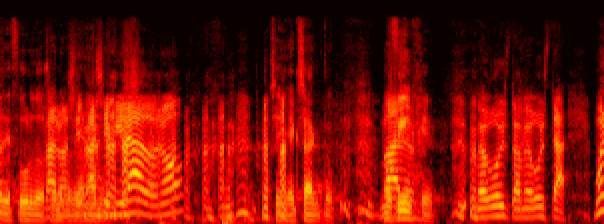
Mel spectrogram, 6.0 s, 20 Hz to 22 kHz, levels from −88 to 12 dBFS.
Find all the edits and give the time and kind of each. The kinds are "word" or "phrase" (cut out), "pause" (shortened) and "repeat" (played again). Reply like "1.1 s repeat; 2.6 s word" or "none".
none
